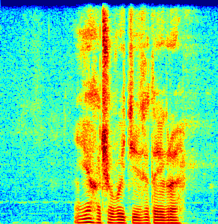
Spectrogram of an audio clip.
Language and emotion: Russian, sad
